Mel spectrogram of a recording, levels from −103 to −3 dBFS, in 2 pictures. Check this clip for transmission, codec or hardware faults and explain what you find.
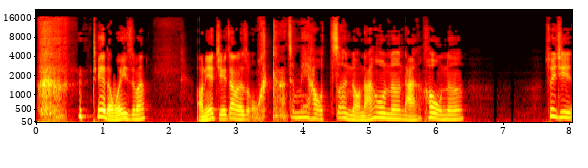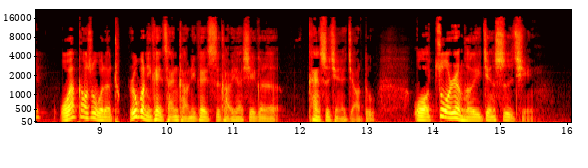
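One fault appears in this speech clip. From 9.28 to 9.30 s the speech jumps abruptly forward with a brief blip, most likely a stream segment skipped, where a failed segment was passed over and playback resumed with the next. Unlike a dropout, no silent gap holds the place; the speech simply continues from later material.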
